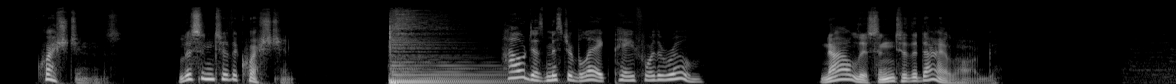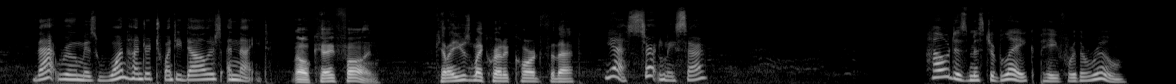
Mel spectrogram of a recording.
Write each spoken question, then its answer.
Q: How does Mr. Blake pay for the room?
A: He uses his credit card.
